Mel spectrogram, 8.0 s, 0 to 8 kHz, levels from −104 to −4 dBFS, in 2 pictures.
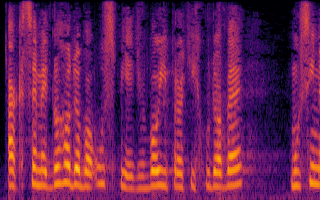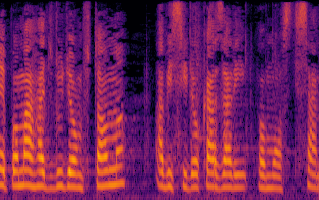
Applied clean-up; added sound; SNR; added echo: neural separator model SepFormer DNS4.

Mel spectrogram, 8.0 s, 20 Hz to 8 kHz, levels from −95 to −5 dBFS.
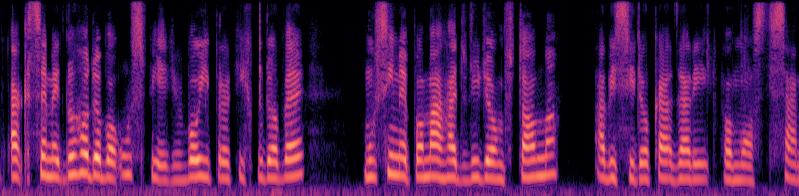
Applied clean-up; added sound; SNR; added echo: neural diffusion model UNIVERSE++.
